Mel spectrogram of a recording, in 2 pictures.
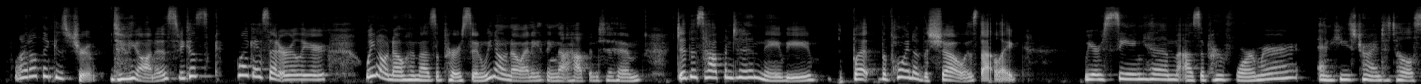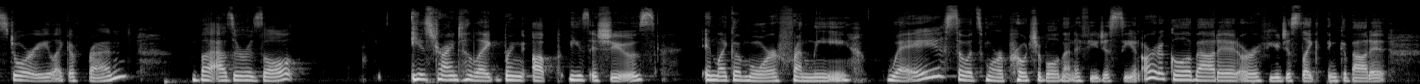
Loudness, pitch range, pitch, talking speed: -20 LUFS, 175-240 Hz, 205 Hz, 210 wpm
